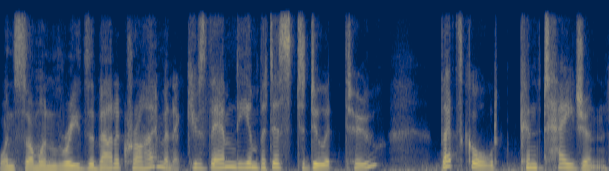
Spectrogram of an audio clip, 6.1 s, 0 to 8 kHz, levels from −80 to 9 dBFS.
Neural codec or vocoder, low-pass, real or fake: codec, 16 kHz in and 24 kHz out, 0.8 kbps, FocalCodec, streaming, 65536 codes; 7.2 kHz; fake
